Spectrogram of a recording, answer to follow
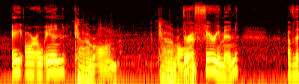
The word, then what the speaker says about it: Charon: there's a, I don't know, how do you pronounce that? It's Charon. Charon.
